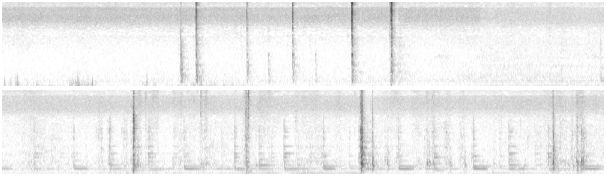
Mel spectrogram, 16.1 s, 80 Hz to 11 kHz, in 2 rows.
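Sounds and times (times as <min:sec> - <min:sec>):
faint steady hiss: 0:00.0 - 0:16.0
sharp clicks and taps: 0:09.3 - 0:16.0.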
